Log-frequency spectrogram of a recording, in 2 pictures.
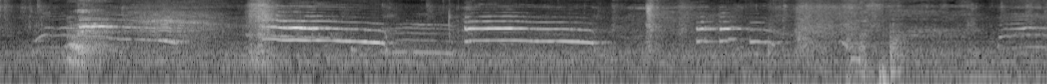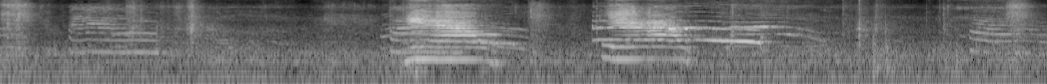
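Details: Domestic cat meowing: a string of clear, high meows, each sliding downward, with quiet gaps between calls. Two louder, overlapping bursts of meows come near the end over a steady low hum.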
